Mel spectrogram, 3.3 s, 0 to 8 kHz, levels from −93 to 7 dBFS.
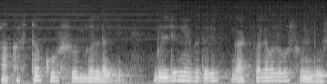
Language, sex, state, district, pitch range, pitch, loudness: Bengali, male, West Bengal, Malda, 110-135 Hz, 125 Hz, -14 LUFS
